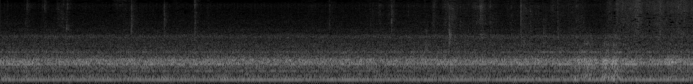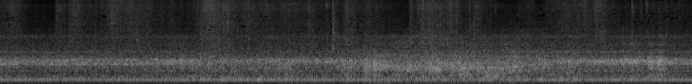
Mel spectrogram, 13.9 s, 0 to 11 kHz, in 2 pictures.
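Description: Running noise of a JR Kyushu Series 783 electric train heard from inside a passenger car: a steady rumble and hum with scattered light ticks, growing louder and rougher for a moment about six seconds in and again over the last few seconds.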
